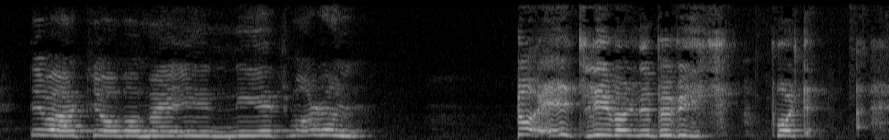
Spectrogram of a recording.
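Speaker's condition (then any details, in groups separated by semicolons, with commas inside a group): Dyskinetic cerebral palsy; dyskinetic form, severe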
